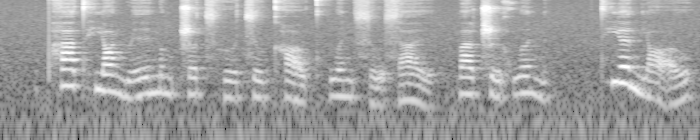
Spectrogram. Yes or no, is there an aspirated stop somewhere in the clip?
yes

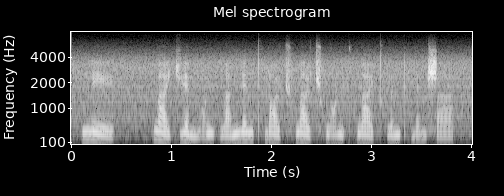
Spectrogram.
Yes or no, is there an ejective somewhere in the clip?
no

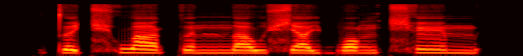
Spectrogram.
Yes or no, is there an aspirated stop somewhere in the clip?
yes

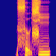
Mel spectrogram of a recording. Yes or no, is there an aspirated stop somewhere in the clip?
no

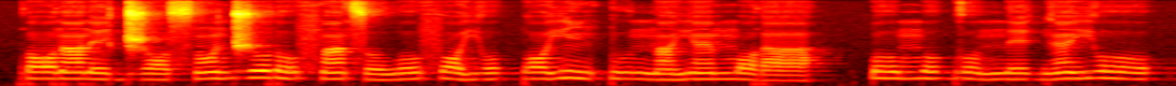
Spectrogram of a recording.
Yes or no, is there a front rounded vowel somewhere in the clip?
no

